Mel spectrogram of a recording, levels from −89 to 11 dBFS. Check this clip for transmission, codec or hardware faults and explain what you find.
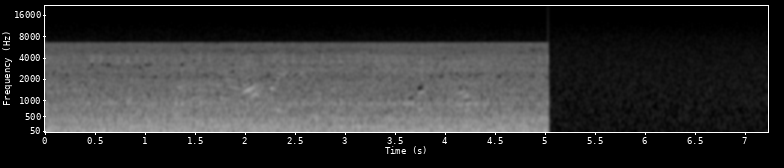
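Three faults are present: grainy quantisation distortion and heavy codec damage throughout, plus a dropout from 5.03 s to the end.

Low bit depth without dither, throughout: the audio sounds rough and gritty, with a distortion that rises and falls with the sound itself. The likely cause is rounding to only about 5 bits with no dither, leaving error only about 15 dB below the signal. On a waveform the trace shows visible stair-steps.

Vorbis compression, throughout: nothing is present above 6.5 kHz, and what remains is hissy and smeared, with blurred attacks and roughened tones. This fits a likely heavily squeezed Vorbis encode around 20 kbps, where coarse quantisation turns fine detail into noise. A spectrogram shows a hard ceiling at 6.5 kHz with blotchy texture beneath.

Audio dropout to a faint residue, 5.03 s to the end: the sound cuts off abruptly rather than fading, leaving only a low hiss far below the earlier level, around 40 dB down. 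This points to a likely loss of the signal while the downstream path stayed live. On a waveform the envelope collapses at once to a thin noise band.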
